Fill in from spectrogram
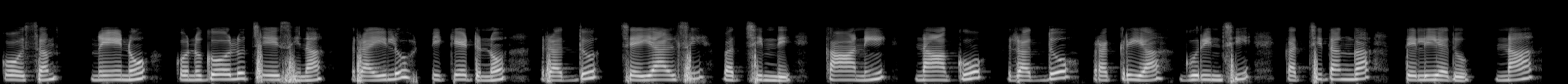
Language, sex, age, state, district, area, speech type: Telugu, female, 18-30, Telangana, Mahabubabad, rural, spontaneous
